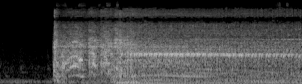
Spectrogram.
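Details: VW Jetta TSI after replacing a blown 5 A fuse that caused a metal-on-metal engine noise: the engine cranks, catches at once and settles into a smooth, even idle with no knocks or misses; a normal start after the fix.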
